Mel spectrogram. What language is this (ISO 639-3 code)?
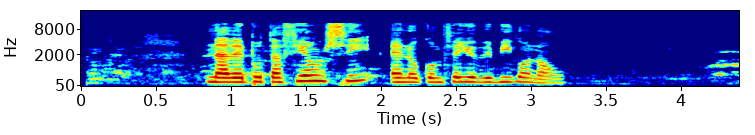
glg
